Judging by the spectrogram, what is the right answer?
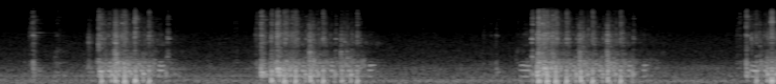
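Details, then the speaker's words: MTD front-tine tiller that had sat a long time: engine fires in ragged one-second bursts with near silence between, spitting and sputtering; first thought to be too much choke or gunk in the carb, actually a misconnected throttle linkage, later fixed. "see here it sound like it's just spitting and sputtering might be a little bit of gunk in the car although the gas attendant it smells good"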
